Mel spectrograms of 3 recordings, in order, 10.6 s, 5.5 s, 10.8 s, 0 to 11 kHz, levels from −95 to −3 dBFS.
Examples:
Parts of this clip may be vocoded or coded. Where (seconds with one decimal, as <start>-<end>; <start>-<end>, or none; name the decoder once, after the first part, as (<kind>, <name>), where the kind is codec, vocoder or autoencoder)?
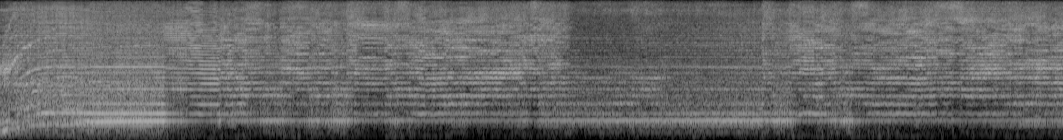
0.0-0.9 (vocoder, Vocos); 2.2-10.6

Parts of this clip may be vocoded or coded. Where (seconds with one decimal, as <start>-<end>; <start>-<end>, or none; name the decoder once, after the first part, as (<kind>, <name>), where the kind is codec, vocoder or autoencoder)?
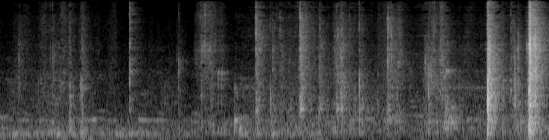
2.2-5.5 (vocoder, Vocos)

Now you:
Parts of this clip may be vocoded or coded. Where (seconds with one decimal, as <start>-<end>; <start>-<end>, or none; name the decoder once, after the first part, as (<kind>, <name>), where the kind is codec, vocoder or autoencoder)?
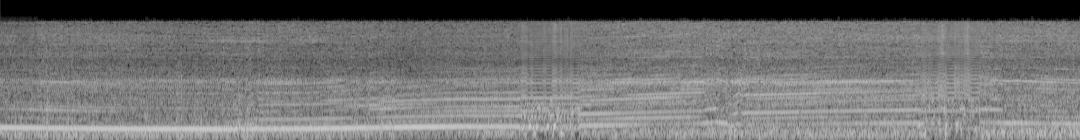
5.2-5.8 (vocoder, Vocos); 9.2-9.8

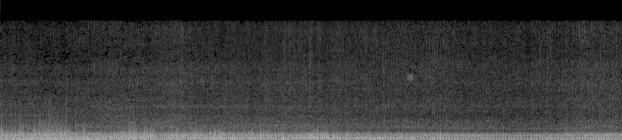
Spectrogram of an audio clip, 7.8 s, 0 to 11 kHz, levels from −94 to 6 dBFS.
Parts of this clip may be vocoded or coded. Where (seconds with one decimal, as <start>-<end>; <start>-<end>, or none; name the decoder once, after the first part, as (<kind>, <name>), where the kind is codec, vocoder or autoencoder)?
2.8-4.6 (vocoder, Vocos)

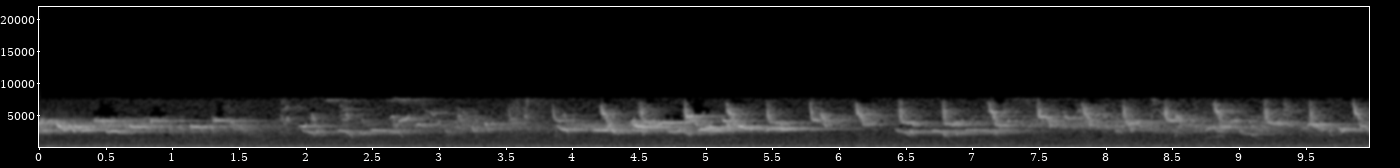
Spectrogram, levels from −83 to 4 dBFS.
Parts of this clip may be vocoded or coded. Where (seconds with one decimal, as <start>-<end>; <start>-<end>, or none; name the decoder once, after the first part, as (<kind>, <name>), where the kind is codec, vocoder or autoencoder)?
4.0-4.9 (vocoder, Vocos); 6.0-9.4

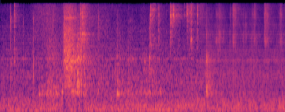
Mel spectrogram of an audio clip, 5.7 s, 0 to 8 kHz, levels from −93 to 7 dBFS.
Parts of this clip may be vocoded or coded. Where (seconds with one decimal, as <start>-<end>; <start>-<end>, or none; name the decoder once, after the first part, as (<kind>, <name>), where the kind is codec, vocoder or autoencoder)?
4.0-5.7 (vocoder, Vocos)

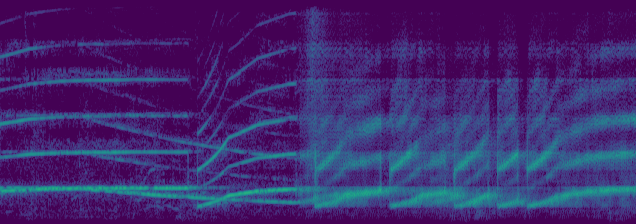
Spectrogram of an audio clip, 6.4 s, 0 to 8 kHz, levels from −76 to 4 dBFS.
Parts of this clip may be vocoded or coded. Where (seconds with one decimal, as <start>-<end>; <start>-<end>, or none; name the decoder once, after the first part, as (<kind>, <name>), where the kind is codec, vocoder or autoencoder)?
3.0-6.4 (vocoder, Vocos)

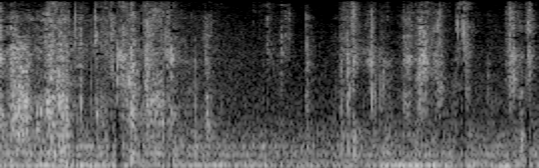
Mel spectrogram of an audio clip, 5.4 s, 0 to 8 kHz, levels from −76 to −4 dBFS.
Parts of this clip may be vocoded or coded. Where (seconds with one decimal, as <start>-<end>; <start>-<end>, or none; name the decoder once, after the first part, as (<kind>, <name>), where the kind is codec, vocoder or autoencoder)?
none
